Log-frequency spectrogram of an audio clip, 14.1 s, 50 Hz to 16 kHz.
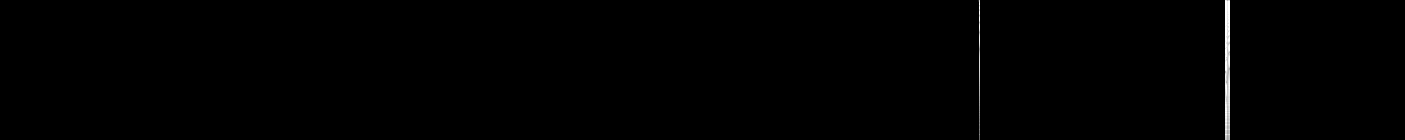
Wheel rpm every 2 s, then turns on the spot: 0, 0, 0, 0, 0, 0, 0.
none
